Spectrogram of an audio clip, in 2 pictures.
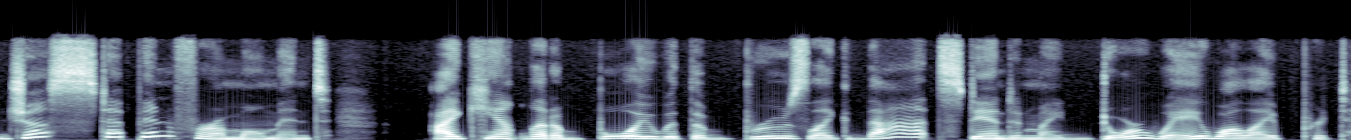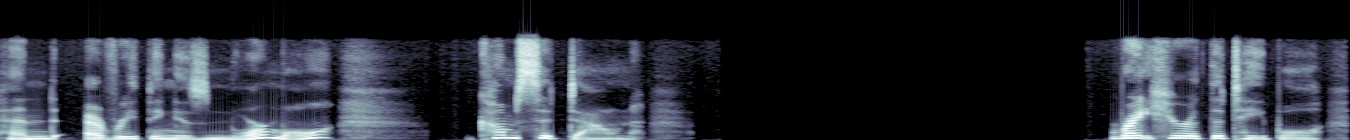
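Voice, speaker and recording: A woman playing a gentle, nervous mother in a soft-spoken ASMR roleplay, tender, hushed and hesitant as she reassures and fusses. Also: mid-range voice, big pitch swings, unhurried, dry recording, clean studio sound. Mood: soothing. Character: gentle, nervous mother fussing over a hurt boy.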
